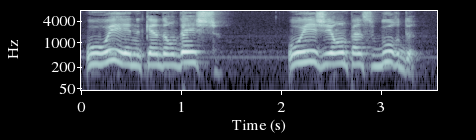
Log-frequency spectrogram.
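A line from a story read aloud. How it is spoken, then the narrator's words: Shouting at top of lungs. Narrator (French): cria-t-il à tue-tête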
